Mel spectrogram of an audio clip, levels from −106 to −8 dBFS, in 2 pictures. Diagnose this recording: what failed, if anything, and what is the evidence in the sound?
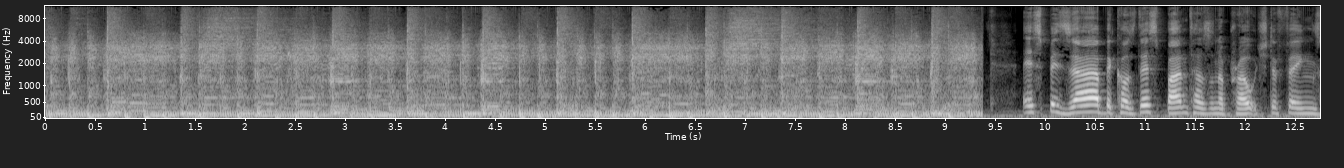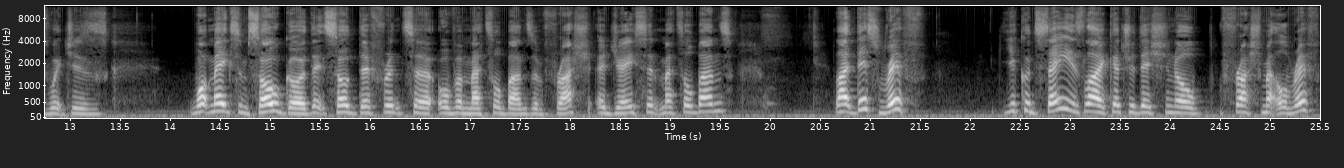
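It's the sample-rate converter. The resampler restarted on every block, so each 20 ms block edge glitches, giving a 50 Hz buzz throughout the 48 to 24 kHz conversion.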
